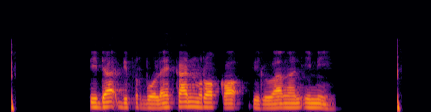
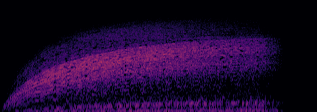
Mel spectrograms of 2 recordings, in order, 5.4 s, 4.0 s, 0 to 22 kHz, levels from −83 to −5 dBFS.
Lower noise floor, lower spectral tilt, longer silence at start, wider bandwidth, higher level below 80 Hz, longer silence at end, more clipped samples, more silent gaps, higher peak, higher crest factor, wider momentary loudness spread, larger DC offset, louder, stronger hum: first, under -90 dBFS vs -74 dBFS; first, -10 dB/octave vs 0 dB/octave; about the same, 0.15 s vs 0.1 s; second, 6 kHz vs 16 kHz; first, -54 dBFS vs -68 dBFS; about the same, 0.4 s vs 0.45 s; neither; first, 4.33-4.41 s, 4.50-4.55 s vs none; first, -10 dBFS vs -32 dBFS; about the same, 18 dB vs 16 dB; about the same, 13 LU vs 13 LU; neither; first, -27 LUFS vs -44 LUFS; neither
